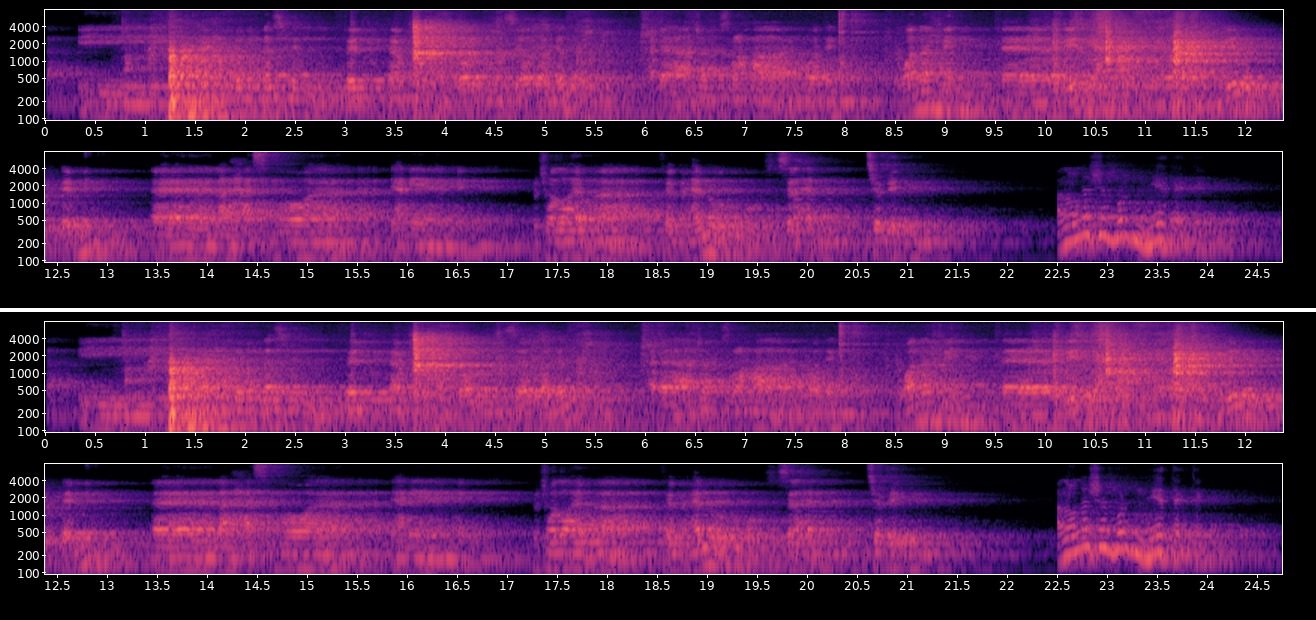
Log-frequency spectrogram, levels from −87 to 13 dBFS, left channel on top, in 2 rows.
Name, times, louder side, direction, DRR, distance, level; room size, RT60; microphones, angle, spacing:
voice 1, 0.3-5.4 6.0-8.1 8.5-12.2 12.5-12.9 13.4-16.9 17.2-20.2 20.5-21.0, right 1 dB, 60° left, -2 dB, 5.2 m, -31 dB
sound 1, 0.7-11.6, equal, 15° left, 5.4 m, -27 dB
voice 2, 22.5-23.9, right 1 dB, 50° right, 1 dB, 2.2 m, -30 dB
28.5 x 23.0 x 5.5 m, 2.7 s
head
